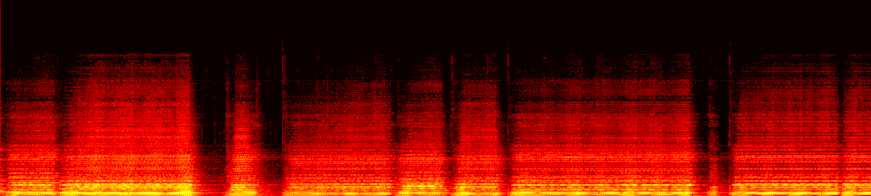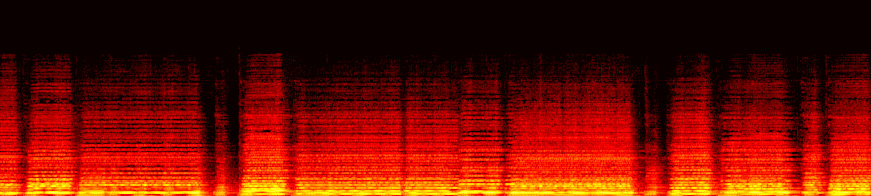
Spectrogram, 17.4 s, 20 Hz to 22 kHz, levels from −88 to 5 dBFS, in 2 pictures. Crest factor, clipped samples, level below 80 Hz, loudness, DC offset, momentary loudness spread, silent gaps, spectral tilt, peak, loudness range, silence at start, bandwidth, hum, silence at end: 16 dB; under 0.1%; -42 dBFS; -19 LUFS; under 0.1%; 9 LU; none; -5.5 dB/octave; -2 dBFS; 5 LU; 0 s; 12.5 kHz; none; 0 s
